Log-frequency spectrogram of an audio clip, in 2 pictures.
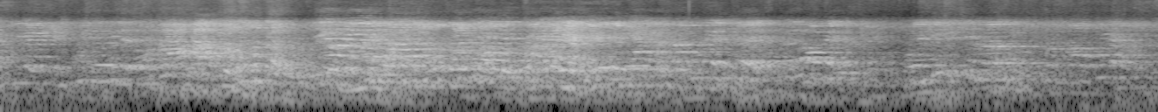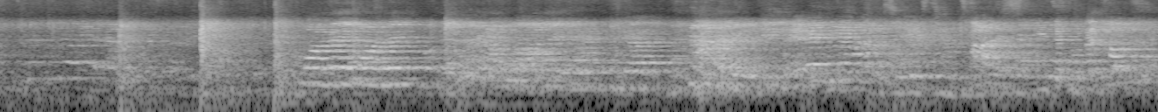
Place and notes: At the station, Swipe into the platform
